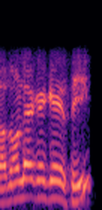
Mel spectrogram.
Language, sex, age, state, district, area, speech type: Punjabi, male, 45-60, Punjab, Moga, rural, conversation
